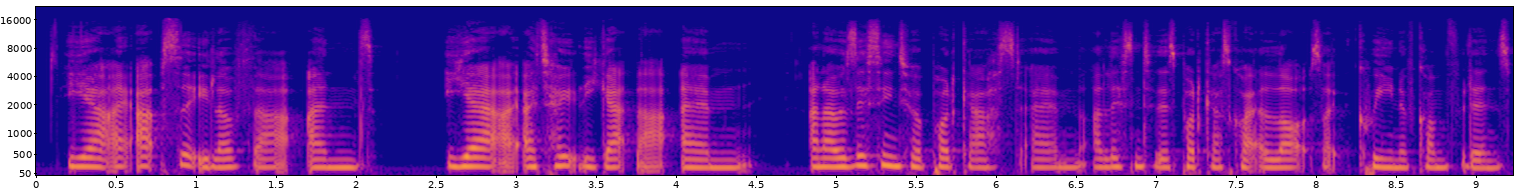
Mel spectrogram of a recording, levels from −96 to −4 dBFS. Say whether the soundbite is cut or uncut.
uncut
